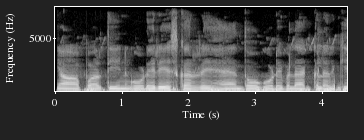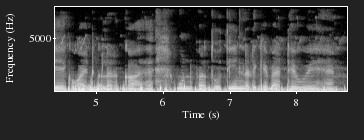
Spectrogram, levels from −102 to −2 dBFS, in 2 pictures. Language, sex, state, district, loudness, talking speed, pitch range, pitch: Hindi, male, Uttar Pradesh, Shamli, -18 LUFS, 180 wpm, 130-140 Hz, 135 Hz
